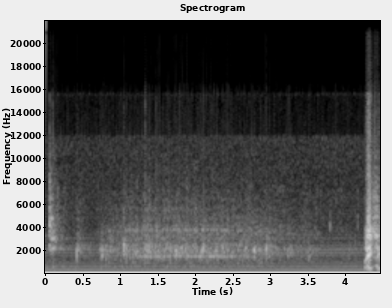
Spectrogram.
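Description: Loud, steady electrical mains hum with a stack of even, unchanging overtones, carried in the speech's audio feed.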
